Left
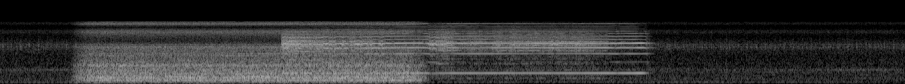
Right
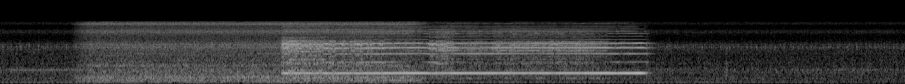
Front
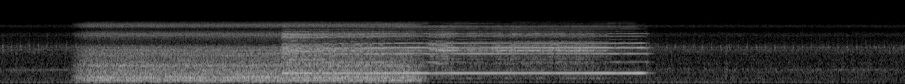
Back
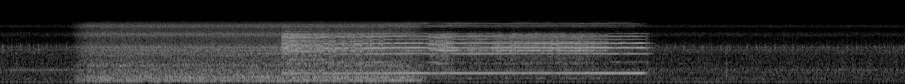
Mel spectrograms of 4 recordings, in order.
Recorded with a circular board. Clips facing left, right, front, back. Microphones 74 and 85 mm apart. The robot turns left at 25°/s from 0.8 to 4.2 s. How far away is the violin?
About 0.5 m.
